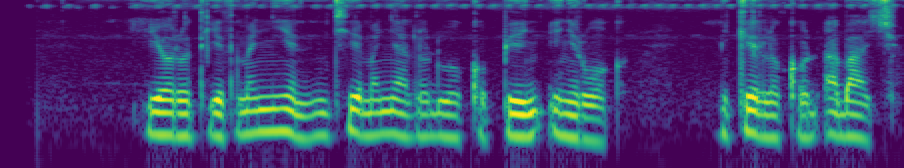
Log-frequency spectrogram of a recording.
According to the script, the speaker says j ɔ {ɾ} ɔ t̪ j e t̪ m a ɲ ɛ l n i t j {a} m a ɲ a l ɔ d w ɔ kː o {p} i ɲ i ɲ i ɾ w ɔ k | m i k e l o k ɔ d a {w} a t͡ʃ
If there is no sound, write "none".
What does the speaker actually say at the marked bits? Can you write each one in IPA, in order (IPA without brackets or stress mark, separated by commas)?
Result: ɾ, e, p, b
